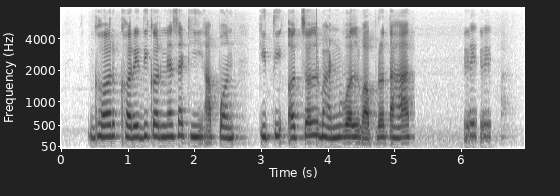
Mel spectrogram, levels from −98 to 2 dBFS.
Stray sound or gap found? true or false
true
